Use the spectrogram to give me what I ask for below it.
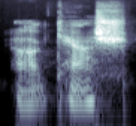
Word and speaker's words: cache: It will store things that it has caught that are in excess in its cache or cache, or how do you say that word?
